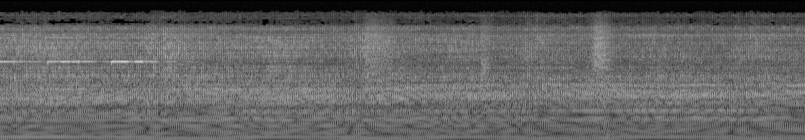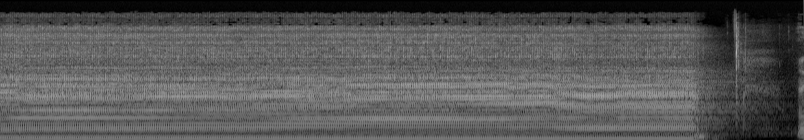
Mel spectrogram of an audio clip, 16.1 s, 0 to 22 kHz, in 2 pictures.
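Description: Clad Boy CB4 vacuum lifter's vacuum pumps running steadily as they draw suction on the panel, with the acoustic warner sounding while the vacuum builds. About seven seconds in, the sound settles as the vacuum reaches the safe-to-lift level. The pumps wind down and stop about a second before the end.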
